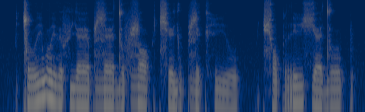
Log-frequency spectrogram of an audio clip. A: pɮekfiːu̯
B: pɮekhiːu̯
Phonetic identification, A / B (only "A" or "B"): B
